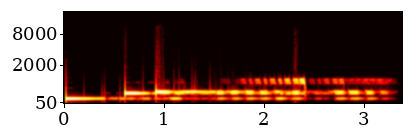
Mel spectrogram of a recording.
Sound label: boot audio; Walton; Primo-NF2-Plus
